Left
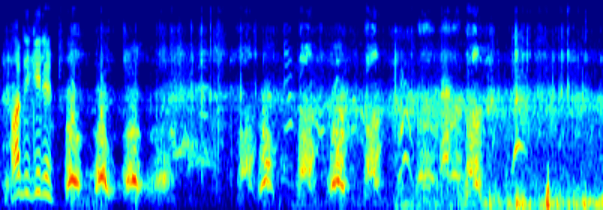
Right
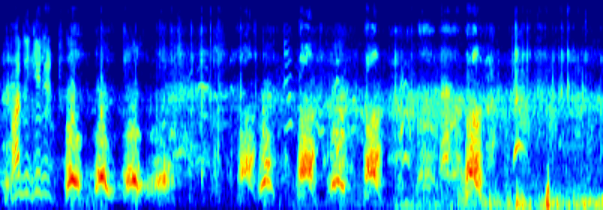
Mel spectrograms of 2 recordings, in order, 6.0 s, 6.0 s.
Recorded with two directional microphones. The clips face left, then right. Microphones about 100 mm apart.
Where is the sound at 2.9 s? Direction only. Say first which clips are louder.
Right 10 dB; 30° right (ahead or behind).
